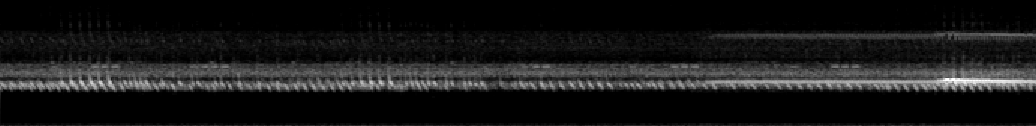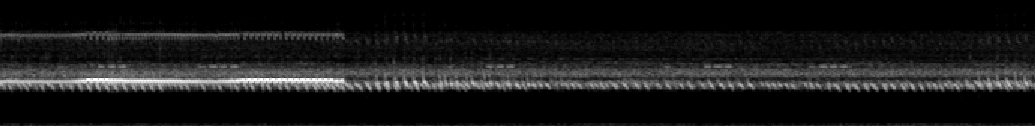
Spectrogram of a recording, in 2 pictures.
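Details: Autumn bell cricket song from Sanuki in Chiba Prefecture, Japan: three clear, sustained ringing bursts in the middle, each a second or two long, rising above a continuous shimmering chorus of many chirping insects.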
